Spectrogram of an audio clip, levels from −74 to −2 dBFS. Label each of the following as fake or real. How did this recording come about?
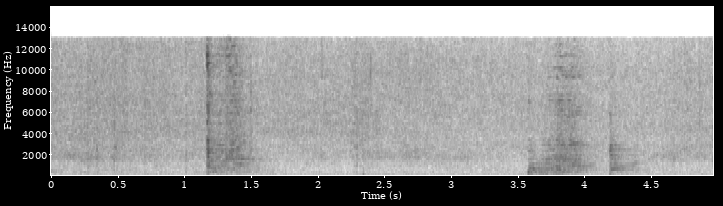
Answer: real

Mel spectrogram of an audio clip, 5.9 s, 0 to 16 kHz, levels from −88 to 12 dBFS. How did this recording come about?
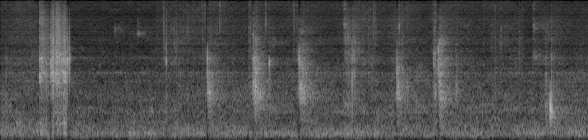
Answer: fake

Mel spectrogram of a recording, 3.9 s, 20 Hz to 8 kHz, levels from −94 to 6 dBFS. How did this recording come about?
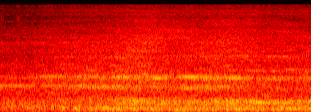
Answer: real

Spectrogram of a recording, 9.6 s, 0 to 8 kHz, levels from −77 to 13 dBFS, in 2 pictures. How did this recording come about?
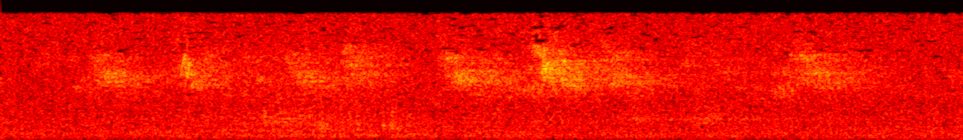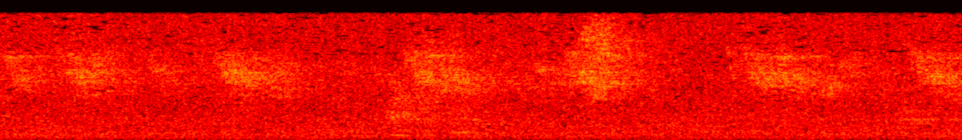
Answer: real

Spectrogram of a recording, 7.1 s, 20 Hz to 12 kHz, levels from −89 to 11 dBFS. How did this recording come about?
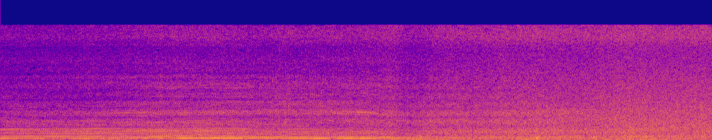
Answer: real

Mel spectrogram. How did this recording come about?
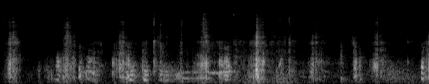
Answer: fake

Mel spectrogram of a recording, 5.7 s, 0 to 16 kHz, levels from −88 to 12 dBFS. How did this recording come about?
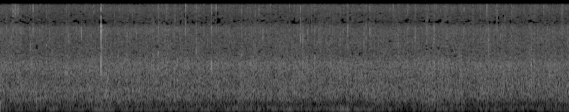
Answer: real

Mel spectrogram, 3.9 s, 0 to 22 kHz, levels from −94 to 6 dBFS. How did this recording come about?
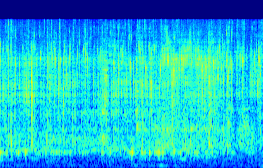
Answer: real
